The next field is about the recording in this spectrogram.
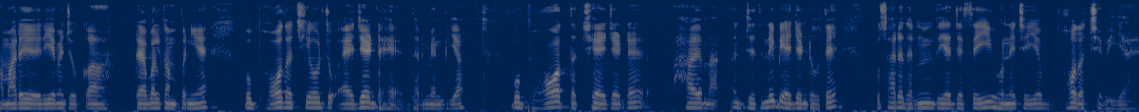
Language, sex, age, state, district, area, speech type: Hindi, male, 30-45, Madhya Pradesh, Betul, rural, spontaneous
